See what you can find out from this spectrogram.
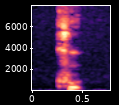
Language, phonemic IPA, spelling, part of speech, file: French, /ku/, coups, noun, LL-Q150 (fra)-coups.wav
- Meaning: plural of coup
